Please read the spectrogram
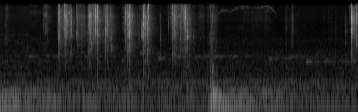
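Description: A quick run of light clicks and taps in the first half, one more tap a little later, over faint background music.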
